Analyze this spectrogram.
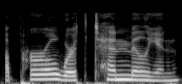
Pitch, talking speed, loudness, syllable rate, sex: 210 Hz, 165 wpm, -12 LUFS, 3.5 syllables/s, female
